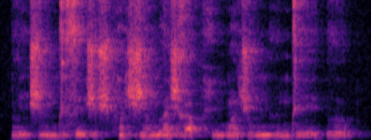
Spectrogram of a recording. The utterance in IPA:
l ḭ ʃ ɨː n d i s ḛ ʒ ɵ ʃ f ɐ̃ ʃ ʒ ɐ̃ ŋ ð a ʒ ɣ a̰ p h ḭ ŋ β ɐ̃ː ʃ u ŋ ɨː n d e | ð ɵ p

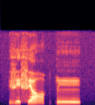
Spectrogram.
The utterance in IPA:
vʲ ɛ fʲ ɑ | p ĩː

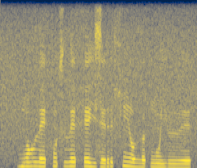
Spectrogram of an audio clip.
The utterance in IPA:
b ũ˧ ʁ ð e˧ h ũ˦˨ s ð ɪ˦ h e˦˨ j z ɪ˨ r x ĩ˦˨ ʊ̯ ɦ ɵ˨ θ ŋ ũ˨ j ɨː˨ ɪ̯

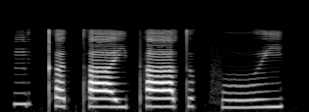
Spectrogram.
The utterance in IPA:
ŋ ɪ˥ k̚ t̪ʰ ɐ˨ t̚ t̪ʰ aː˨ j pʰ aː˧ t̪ ʊ˧ k̚ f uː˨˧ j

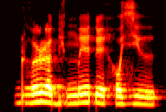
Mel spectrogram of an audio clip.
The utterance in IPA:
ɖʱ ɵ ɭ ɐ bʲ u ŋ͡m e ɗ e h o zʲ ɨ

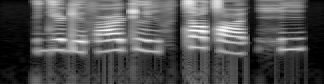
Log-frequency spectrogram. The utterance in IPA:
dʲ ʌ˧ ɖ e˨ f ʕ ɯ˧ ʈ l i˨ f tʲ ɯ˦ tˤ i˨ | h i˧

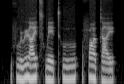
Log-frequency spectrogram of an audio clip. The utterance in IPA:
f u˨˩ ɻ ɻ̩˥˩ a˥ ɪ̯ t͡sʰ w e˨˩ ɪ̯ t̪ʰ u˧˥ | f ɑ˥˩ ʊ̯ k a˩ ɪ̯

